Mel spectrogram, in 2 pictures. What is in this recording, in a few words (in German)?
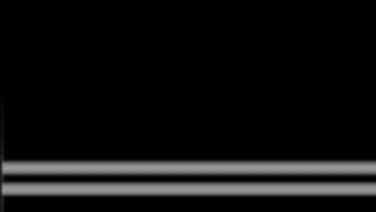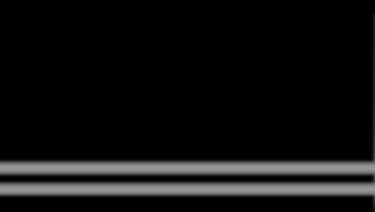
Pyth Septime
